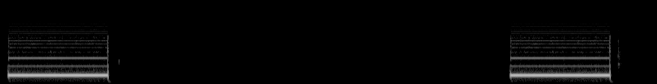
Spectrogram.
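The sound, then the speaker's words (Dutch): Ringback tone while placing a phone call: two identical long, steady electronic tones of about a second each, loud and clean, separated by roughly four seconds of silence. “Dus we gaan er even bellen.”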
